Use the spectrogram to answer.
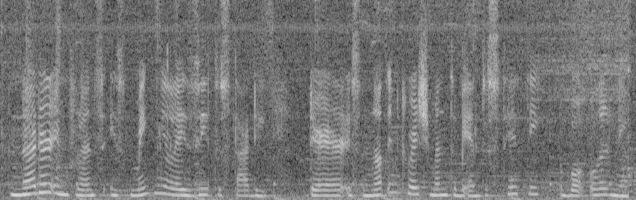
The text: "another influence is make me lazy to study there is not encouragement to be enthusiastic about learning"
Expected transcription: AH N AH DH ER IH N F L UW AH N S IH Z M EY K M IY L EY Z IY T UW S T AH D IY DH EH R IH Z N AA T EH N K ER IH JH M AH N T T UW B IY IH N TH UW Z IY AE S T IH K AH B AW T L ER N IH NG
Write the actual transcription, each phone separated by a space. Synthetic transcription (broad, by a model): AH N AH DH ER IH N F L UW AH N S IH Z M EY K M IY L EY Z IY T UW S T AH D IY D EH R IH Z N AA T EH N K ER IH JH M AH N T T UW B IY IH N T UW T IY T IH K AH B AW T L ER N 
